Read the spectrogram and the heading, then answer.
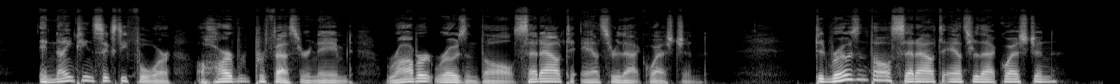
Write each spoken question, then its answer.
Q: Did Rosenthal set out to answer that question?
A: Yes, Rosenthal set out to answer that question.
